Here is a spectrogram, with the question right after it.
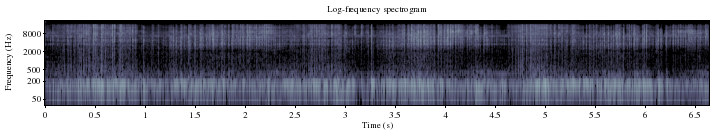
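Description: Fingertips of both hands rub and scratch a white textured foam or fabric windscreen covering a large studio microphone. The result is a steady, deep, muffled rumble centered low around 110 Hz, with faint bright scratchy crackles rising and fading in waves throughout.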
